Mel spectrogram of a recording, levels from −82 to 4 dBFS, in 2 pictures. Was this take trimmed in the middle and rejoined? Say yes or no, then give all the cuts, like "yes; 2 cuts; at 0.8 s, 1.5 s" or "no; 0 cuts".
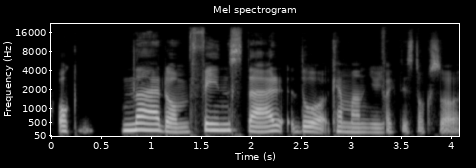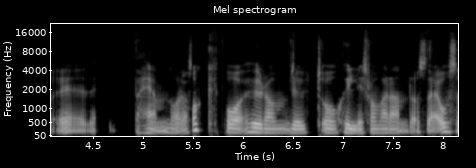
yes; 6 cuts; at 3.3 s, 4.9 s, 5.4 s, 5.8 s, 6.5 s, 7.2 s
